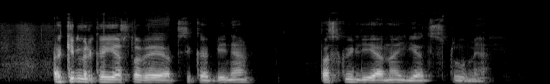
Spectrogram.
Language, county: Lithuanian, Klaipėda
